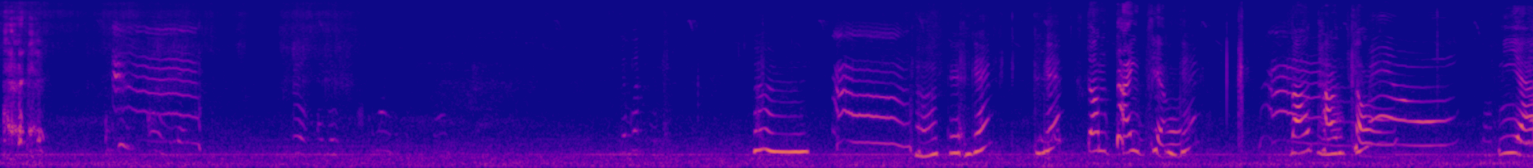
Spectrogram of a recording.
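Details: Pet cat meowing during a separation: a few early meows, a quiet gap, then a rapid run of loud, drawn-out harmonic meows, some rising and falling, over a constant low electrical hum.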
